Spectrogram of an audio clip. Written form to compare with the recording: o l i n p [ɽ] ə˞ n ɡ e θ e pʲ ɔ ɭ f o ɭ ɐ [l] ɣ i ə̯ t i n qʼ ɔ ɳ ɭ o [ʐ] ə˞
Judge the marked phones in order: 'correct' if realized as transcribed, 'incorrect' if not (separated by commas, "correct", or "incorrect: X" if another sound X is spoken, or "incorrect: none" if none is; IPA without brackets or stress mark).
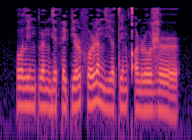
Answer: incorrect: l, incorrect: n, correct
